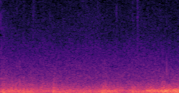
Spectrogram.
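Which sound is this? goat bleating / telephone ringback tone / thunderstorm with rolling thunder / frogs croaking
thunderstorm with rolling thunder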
